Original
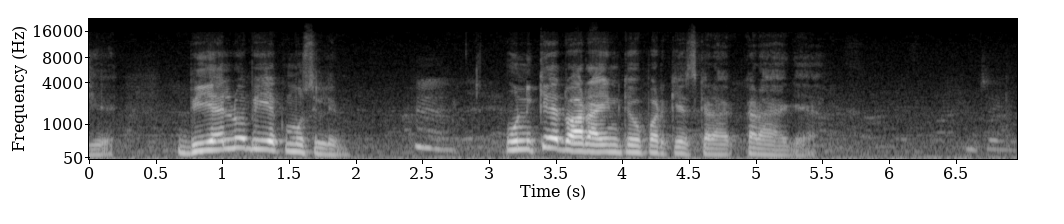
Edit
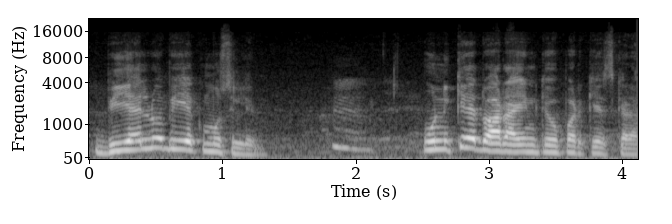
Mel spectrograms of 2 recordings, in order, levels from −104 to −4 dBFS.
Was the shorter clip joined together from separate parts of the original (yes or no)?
no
